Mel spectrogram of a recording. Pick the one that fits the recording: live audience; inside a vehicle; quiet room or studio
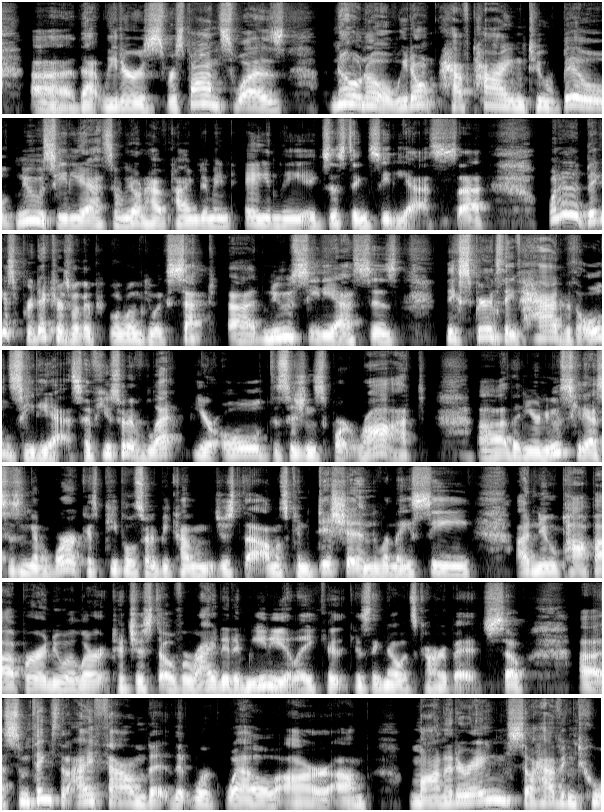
quiet room or studio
